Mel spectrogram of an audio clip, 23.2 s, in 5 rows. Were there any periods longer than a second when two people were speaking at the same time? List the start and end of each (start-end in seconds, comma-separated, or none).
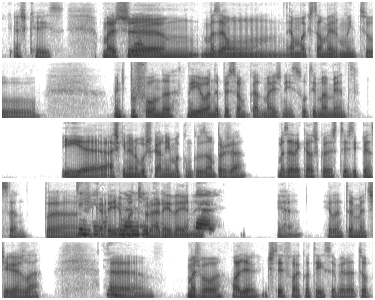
14.8-16.4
